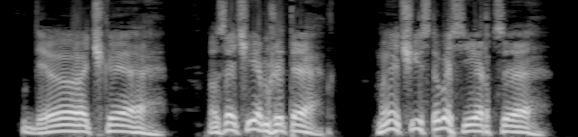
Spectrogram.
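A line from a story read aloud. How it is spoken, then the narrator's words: Reproachful deep bass. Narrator (Russian): Укоризненно пробасил полковник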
